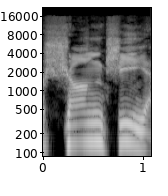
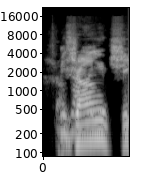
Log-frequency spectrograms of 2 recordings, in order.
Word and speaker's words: Shang-Chi: We've got Shang-Chi and the Ten Rings, or Shang-Chi, as I found out how it's pronounced these days. Shang-Chi.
